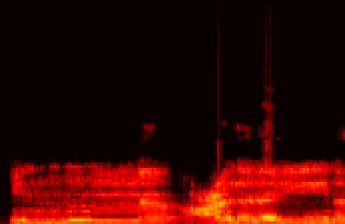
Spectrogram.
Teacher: आइन पढ़ेंगे अपने मखरज से अदा करेंगे ताकि हमजा में मिक्स ना हो आवाज। अलई, या लीन, या साकिन से पहले फतहा, नरमी से अदा करेंगे।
